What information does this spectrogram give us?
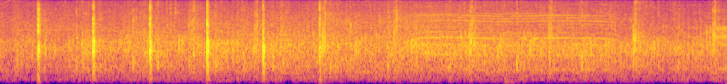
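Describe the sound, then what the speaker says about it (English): Scattered applause from a banquet audience at an annual conference awards program: a few sharp, separate claps at first, then thin, sparse clapping trailing off at moderate distance. "I want to give you all a round of applause"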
